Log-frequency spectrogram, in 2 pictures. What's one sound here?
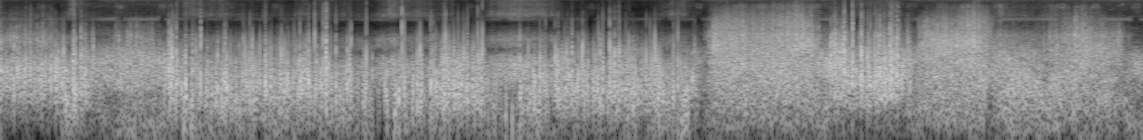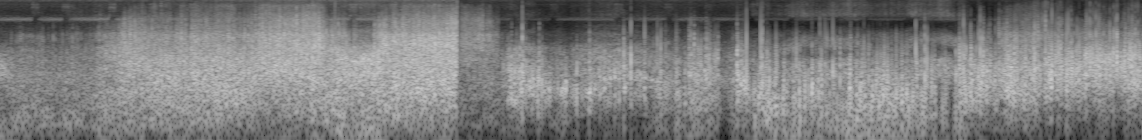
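Strong wind rushes and buffets loudly throughout.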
